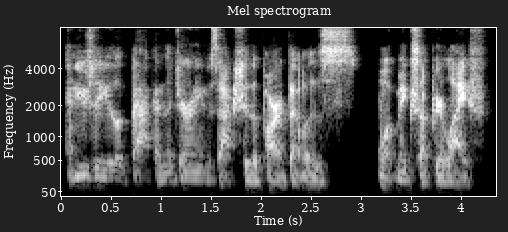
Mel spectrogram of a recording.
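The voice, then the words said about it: Raspy, phlegmy smoker's voice. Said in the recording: “What is that voice? ... Phlegm? Is that phlegm? Mucinex? ... Smoke? ... chain smoke. Smoking.”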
